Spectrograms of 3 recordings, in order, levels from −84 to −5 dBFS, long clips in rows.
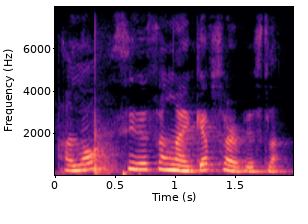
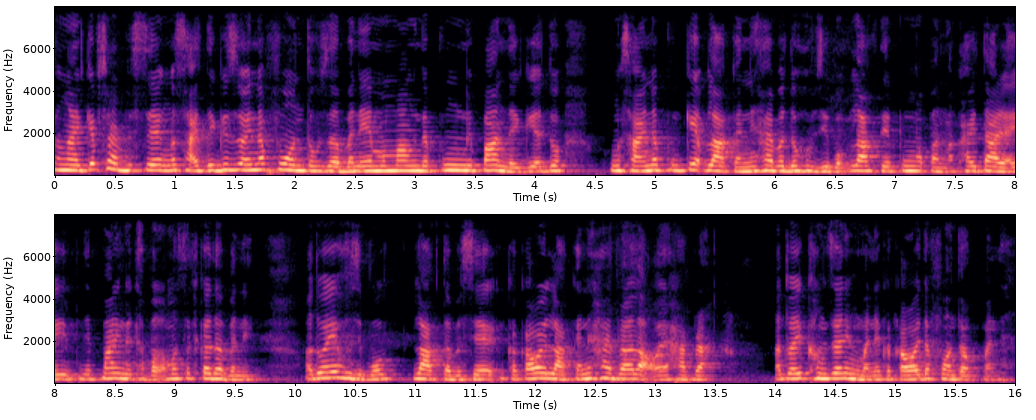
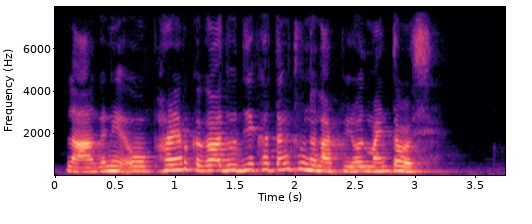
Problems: background sounds at intervals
